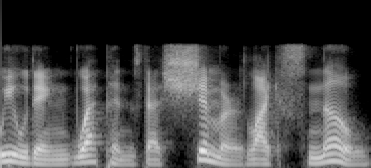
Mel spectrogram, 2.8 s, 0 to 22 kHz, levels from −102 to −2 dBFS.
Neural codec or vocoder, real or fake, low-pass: none; real; 7.2 kHz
